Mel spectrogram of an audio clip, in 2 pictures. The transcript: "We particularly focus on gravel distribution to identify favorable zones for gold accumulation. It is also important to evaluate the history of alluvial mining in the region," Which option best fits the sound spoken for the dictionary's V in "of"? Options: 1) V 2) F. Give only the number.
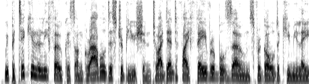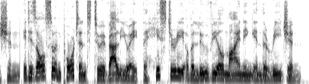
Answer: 1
